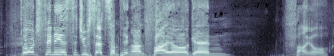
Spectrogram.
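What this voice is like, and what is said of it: Shifting mix of put-on accents. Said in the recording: “She's multi-accented. ... Did you just pick one accent?”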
